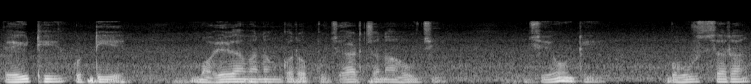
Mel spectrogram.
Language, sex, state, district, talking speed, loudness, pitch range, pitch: Odia, male, Odisha, Khordha, 90 wpm, -16 LUFS, 110-125 Hz, 115 Hz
